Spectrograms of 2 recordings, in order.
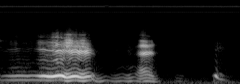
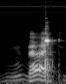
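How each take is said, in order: First: Stretched-out mournful call of her name, rising; crying out Meenakshi slowly and sadly; long wailing call. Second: Said in the usual way. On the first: Acted. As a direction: draw the name out as if grieving. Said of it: "ஏன்னே அழுகுறீங்க?".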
